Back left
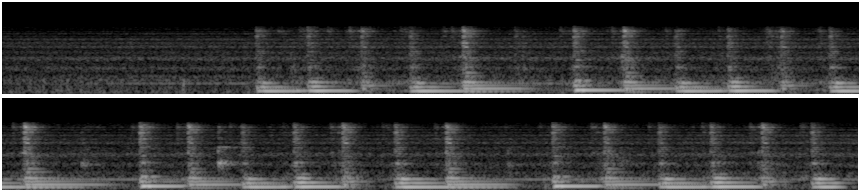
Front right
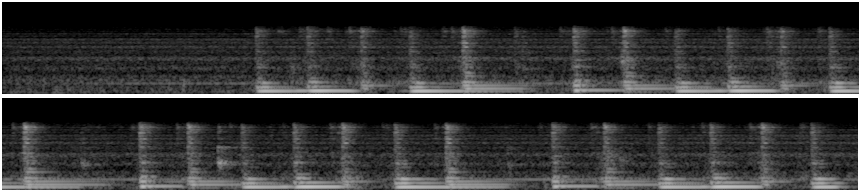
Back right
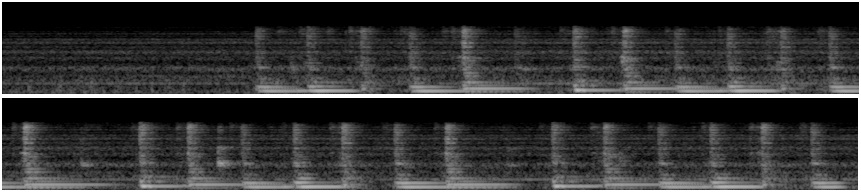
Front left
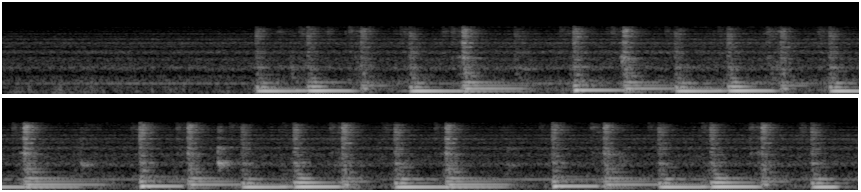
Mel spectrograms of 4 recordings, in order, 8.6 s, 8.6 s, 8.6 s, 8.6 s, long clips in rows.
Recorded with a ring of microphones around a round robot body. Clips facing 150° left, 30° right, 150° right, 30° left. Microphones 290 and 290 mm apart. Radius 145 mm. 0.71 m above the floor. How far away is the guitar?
About 1.8 m.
